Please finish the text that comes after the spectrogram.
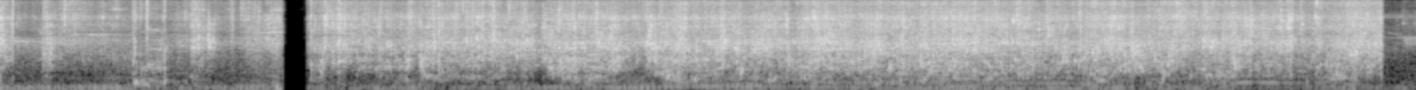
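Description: The swollen Meenachil river in Kerala flowing after monsoon rain, a continuous loud rush and trickle of water close by with splashing textures, briefly cut near the start.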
